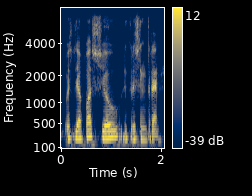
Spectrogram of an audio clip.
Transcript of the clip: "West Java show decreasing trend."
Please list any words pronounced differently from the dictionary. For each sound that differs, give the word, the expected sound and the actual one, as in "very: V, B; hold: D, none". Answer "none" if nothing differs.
java: V, F; show: SH, S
